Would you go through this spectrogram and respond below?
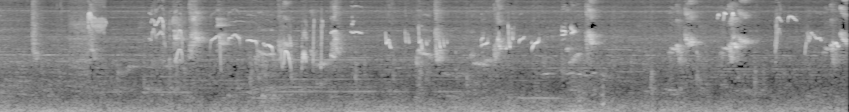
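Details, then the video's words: Tledekan sitrun selendang biru flowerpecker in rolling 'ngeroll' song, used as bait to lure other birds; thin, high chirps and short twittering bursts come in quick irregular runs with brief pauses. "BURUNG TLEDEKAN SITRUN SELENDANG BIRU NGEROLL||BISA BUAT PANCINGAN"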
